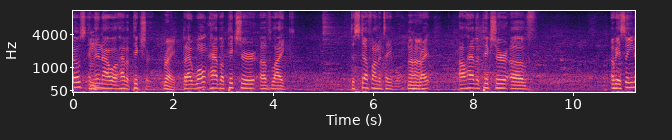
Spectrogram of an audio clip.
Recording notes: Live from Rowdy’s in Spring, TX with The Contractor’s Network. We had a chance to sit down with many business owners who are experts in their field.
